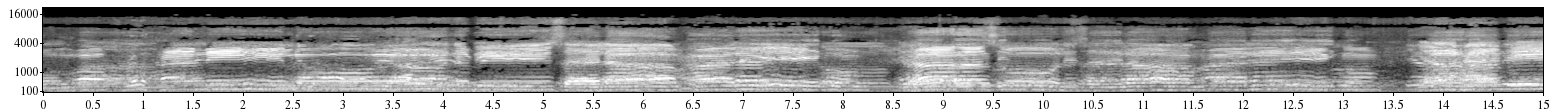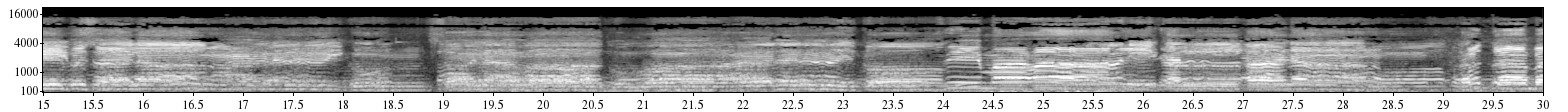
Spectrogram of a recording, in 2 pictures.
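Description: Men's voices chanting an Islamic devotional recitation in continuous melodic phrases, with short breaks between phrases.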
